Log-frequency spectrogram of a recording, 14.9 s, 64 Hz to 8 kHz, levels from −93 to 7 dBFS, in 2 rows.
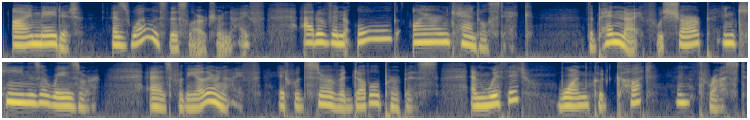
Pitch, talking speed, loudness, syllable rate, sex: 215 Hz, 175 wpm, -18 LUFS, 4.9 syllables/s, female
